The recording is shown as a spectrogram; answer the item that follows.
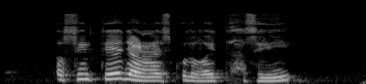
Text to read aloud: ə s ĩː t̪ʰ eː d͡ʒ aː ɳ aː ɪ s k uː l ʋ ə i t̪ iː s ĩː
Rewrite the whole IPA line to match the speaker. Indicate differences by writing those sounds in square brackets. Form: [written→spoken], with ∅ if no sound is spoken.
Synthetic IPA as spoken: ə s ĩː [t̪ʰ→t̪] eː d͡ʒ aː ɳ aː ɪ s k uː l ʋ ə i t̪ [iː→aː] s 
